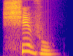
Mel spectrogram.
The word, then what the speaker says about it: chez vous: Chez vous. Viu que a gente não pronuncia nem o Z e nem o S no final dessas duas palavras?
